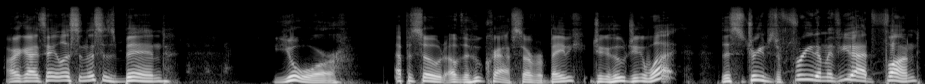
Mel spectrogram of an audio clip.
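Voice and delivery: high, bright YouTuber sign-off; hyped outro. Acted. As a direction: pump up the channel outro.

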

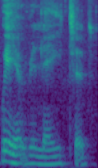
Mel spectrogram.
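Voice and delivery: a bit smug. Pretend. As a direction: say it lightly pleased with yourself. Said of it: "like a bit smug".

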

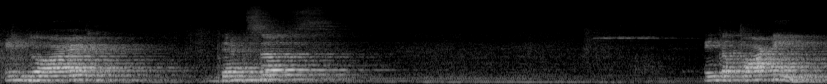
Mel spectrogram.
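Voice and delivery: slow, word by word with long pauses; dictating. Shown as a demonstration. Teacher writing an example for the class, slow dictation. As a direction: spell out the sentence piece by piece.

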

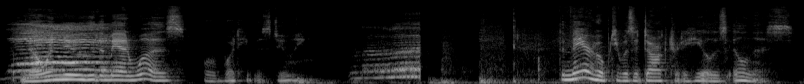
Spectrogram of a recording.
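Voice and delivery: usual speaking voice

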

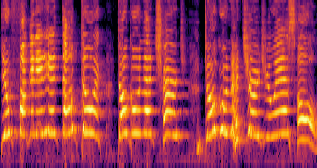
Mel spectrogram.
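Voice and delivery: full-force high-pitched shout; yelling at the screen. Acted. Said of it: "She's yelling at the screen".

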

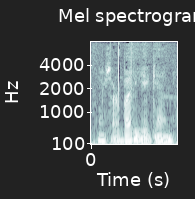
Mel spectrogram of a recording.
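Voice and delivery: plain reading voice

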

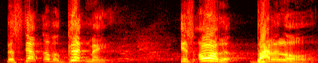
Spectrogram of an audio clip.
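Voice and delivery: shouted scripture. Acted. Pastor proclaiming scripture to the church, shouting. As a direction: proclaim the verse to the rafters. Same verse earlier read softly.

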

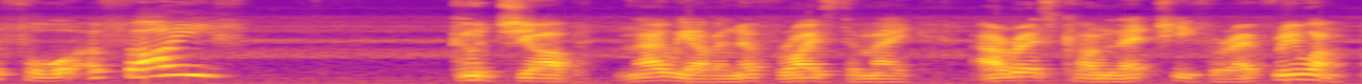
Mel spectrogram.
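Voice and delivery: put-on animated children's story reading, high excited exclamations; picture-book narration. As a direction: read to little ones, pitch leaping between narration and exclamations. Reads picture book aloud to children.

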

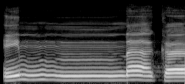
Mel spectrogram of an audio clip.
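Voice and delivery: ইন্নাকা with held nasal ইন; nasal inn. Shown as a demonstration. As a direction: hum the ন্ন of ইন্নাকা. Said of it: "ইন বলে গুণনা করতে হবে".

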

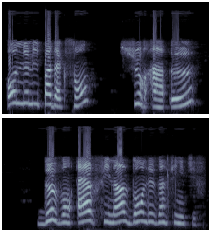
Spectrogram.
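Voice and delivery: slow, deliberate dictation of a rule; dictating to a class. Shown as a demonstration. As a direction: read it out slowly so students can write. Teacher dictates French rule.

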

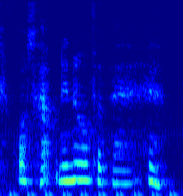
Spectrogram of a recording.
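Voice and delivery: high, startled question; surprised. Acted. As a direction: ask in wide-eyed surprise. Child startled by strange sight.

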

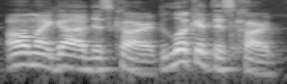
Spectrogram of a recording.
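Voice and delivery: ordinary talk

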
